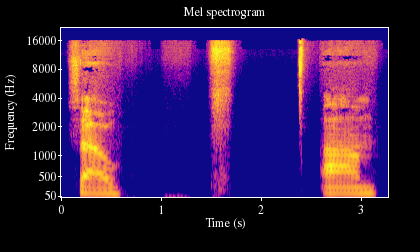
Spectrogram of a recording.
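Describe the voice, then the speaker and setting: A man's voice: medium pitch, monotone, extremely slow, clear, resonant tone, dry recording. A man hosting a radio show in a casual, rambling, enthusiastic chat style.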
